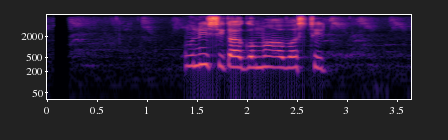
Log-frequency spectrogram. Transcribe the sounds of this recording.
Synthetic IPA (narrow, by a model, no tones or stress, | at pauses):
unisikaɡomaʌβʌst̪ʰit̪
